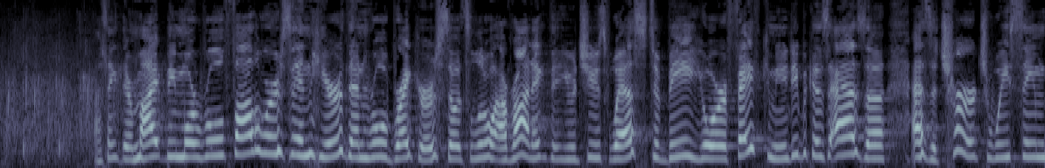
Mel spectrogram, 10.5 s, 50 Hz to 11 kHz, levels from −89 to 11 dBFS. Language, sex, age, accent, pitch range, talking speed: English, female, 40-59, American, 235-295 Hz, 205 wpm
